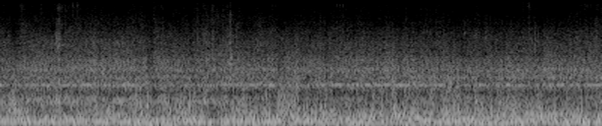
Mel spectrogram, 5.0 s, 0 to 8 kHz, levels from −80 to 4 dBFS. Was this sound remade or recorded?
recorded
